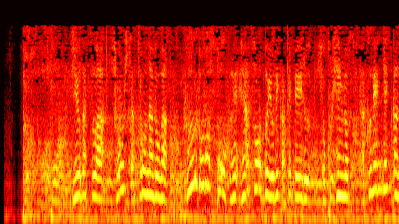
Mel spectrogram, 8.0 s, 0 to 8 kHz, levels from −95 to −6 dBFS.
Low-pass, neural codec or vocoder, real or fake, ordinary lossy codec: 7.2 kHz; codec, 16 kHz, 4.8 kbps, FACodec; fake; MP3, 24 kbps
